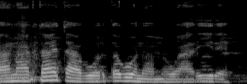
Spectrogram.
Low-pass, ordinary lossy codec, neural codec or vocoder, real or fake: none; none; vocoder, 44.1 kHz, 128 mel bands every 512 samples, BigVGAN v2; fake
